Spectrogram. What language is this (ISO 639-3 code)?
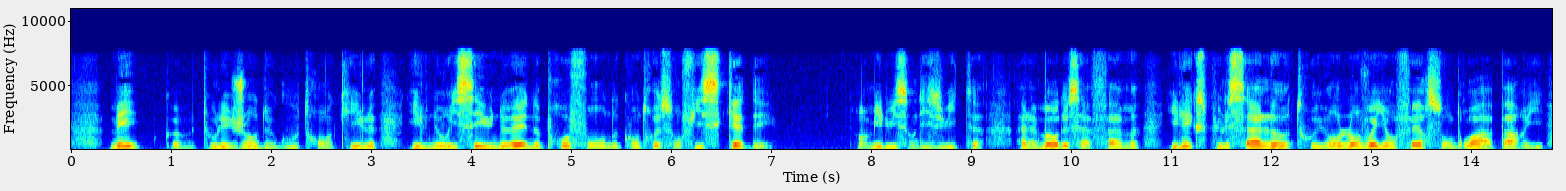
fra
